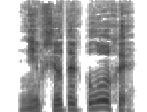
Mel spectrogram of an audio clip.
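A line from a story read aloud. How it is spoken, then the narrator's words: Sergeant laughing. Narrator (Russian): рассмеялся старшина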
